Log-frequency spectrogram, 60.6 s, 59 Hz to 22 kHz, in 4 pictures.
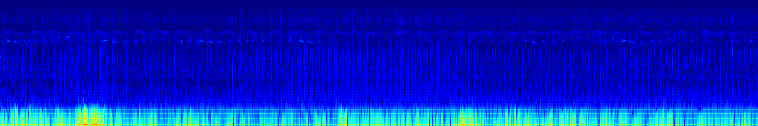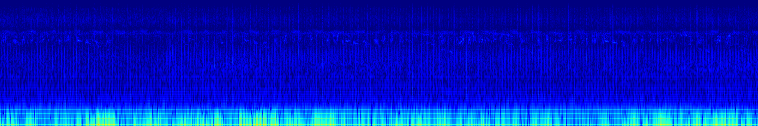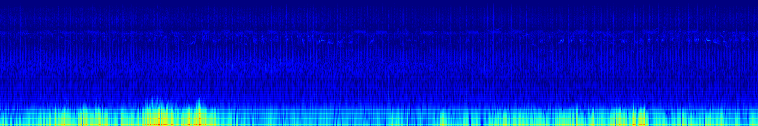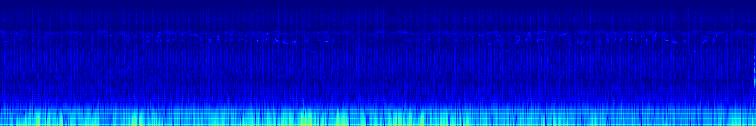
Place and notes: This sound was pop up from the cables of electricity.
Αποκεντρωμένη Διοίκηση Ηπείρου - Δυτικής Μακεδονίας, Ελλάς, 9 June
